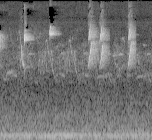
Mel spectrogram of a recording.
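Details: Female Saffron finch calling to stir up the male: five short, sharp, high chirps spaced irregularly, some with a brief flat whistled note, over a steady low hum.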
